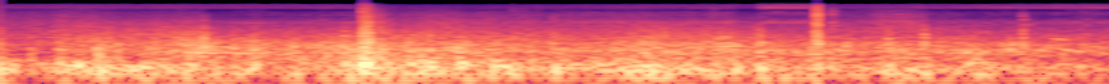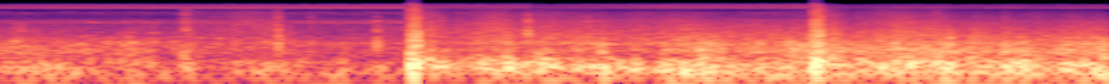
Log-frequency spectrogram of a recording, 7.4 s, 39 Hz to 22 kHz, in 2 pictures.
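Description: Hydra Bomb 24-shot canister-shell fireworks cake firing, its aerial shells bursting in sharp loud bangs, four of them standing out, over a constant noisy background between shots.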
